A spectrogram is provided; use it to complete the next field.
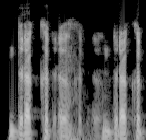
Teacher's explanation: ਸੰਗਤ ਜੀ ਦਦਾ ਜਿਹੜਾ ਸਬੰਧ ਦੰਦਕ ਬੋਲਣਾ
